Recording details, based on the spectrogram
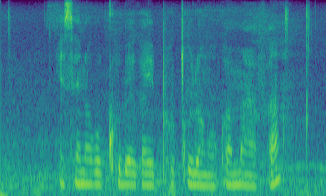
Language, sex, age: Xhosa, female, 23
